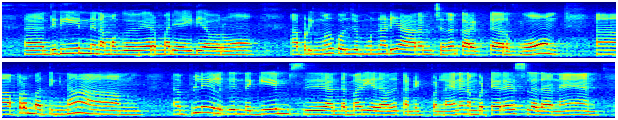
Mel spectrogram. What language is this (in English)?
Tamil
